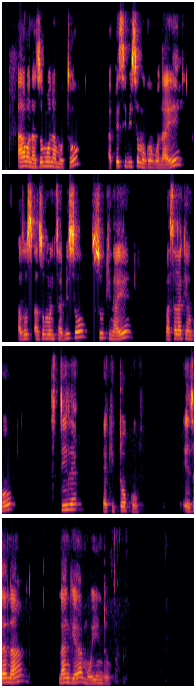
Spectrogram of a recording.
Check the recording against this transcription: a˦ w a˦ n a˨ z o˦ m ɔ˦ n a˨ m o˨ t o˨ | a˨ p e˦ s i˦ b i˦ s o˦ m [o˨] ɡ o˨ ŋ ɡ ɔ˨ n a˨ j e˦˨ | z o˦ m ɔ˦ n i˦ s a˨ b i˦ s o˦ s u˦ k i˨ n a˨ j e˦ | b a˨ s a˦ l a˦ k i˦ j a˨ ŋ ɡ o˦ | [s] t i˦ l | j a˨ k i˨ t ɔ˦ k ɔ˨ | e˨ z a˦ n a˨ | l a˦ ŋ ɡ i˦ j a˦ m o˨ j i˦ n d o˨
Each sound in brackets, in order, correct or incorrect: correct, correct

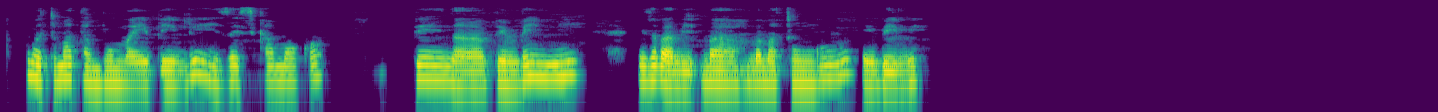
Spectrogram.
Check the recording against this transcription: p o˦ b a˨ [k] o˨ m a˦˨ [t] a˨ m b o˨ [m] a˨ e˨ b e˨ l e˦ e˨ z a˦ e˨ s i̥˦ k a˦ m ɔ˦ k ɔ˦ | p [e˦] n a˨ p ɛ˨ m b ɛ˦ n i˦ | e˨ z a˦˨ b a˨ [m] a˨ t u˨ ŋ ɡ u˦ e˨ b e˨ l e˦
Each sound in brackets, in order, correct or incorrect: incorrect, correct, correct, correct, correct

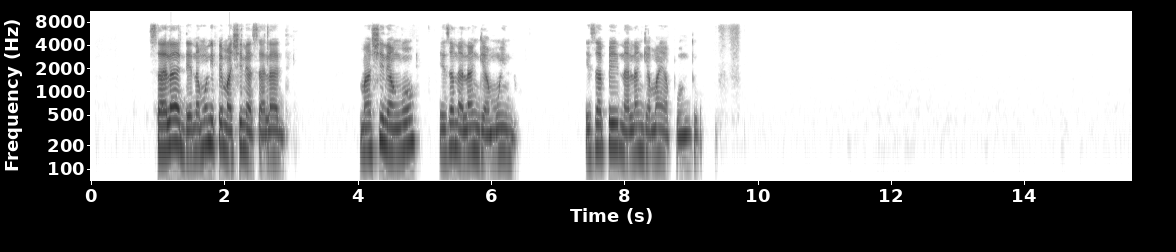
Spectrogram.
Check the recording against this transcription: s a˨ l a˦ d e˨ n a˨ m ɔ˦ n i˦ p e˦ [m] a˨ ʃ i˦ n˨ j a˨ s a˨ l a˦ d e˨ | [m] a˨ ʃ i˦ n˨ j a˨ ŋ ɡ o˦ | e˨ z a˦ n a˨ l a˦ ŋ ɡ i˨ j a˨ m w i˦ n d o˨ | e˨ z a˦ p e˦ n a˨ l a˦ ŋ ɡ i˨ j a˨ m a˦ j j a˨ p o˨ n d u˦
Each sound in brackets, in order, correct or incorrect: correct, correct

